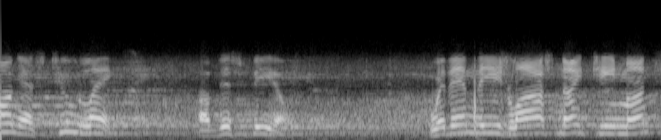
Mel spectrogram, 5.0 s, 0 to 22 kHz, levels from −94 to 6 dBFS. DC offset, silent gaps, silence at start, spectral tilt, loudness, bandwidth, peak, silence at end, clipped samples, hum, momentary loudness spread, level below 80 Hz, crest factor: under 0.1%; none; 0 s; -7.5 dB/octave; -18 LUFS; 4.6 kHz; -4 dBFS; 0 s; under 0.1%; none; 16 LU; -64 dBFS; 14 dB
